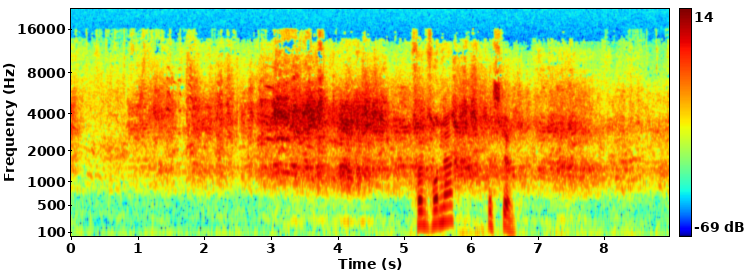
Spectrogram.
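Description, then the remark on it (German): A dense, continuous wash of honking from a flock of about 500 geese taking off fills the air, loud and chaotic, with a few louder calls standing out and a brief spoken word underneath. “Das waren bestimmt 500 Gänse.”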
